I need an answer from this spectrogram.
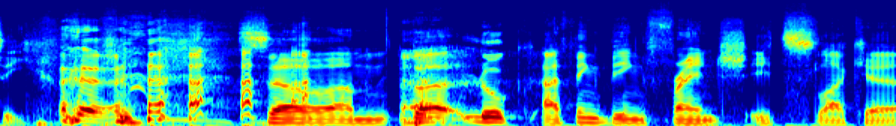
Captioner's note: laughing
